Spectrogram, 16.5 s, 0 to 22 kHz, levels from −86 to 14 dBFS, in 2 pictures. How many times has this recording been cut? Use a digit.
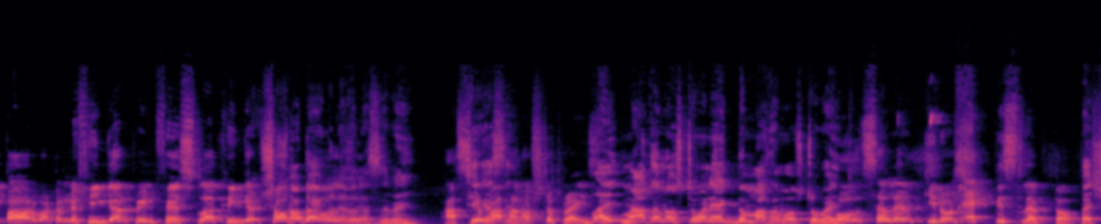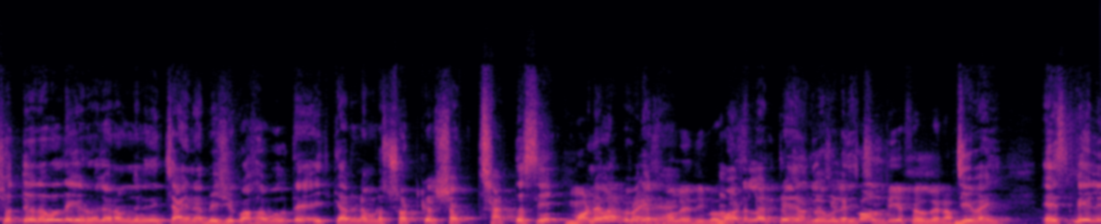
0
